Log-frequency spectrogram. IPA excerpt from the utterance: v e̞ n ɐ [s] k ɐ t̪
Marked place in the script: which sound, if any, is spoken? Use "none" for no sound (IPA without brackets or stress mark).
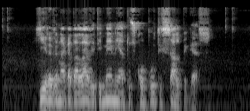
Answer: none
